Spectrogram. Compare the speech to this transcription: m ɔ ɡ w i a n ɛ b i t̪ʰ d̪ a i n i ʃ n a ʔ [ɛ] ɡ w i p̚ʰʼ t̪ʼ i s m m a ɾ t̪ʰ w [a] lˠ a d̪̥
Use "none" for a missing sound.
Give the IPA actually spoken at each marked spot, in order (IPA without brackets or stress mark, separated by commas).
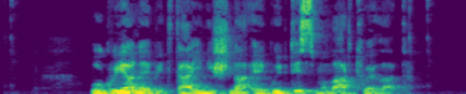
ɛ, ɛ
